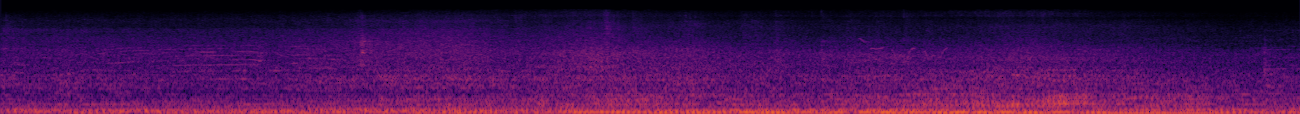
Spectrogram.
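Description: Motor scooter engine passing close by: a low drone that grows louder over the first few seconds, then eases near the end.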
